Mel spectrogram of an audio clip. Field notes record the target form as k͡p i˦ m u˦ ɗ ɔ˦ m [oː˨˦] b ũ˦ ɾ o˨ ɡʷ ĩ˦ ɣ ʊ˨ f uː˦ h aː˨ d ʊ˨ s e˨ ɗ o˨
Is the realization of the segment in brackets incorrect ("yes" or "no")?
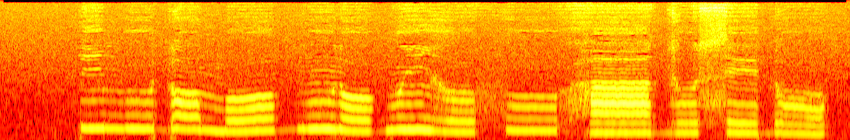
no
